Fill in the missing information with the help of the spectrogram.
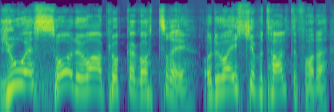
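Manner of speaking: angry shopkeeper. Retold or imitated. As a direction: scold the kid you caught.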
